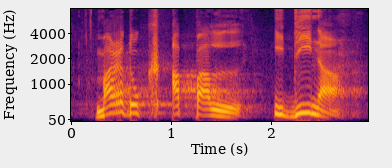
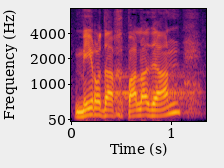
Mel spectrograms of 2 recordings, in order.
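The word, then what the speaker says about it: Marduk-apla-iddina: Dieser Merodach Baladan, oder babylonisch ausgesprochen, habe ich das erklärt auf Seite 1 ganz am Schluss, Marduk Apal-Idina. Dieser Marduk Apal-Idina, oder hebräisch ausgesprochen, Merodach Baladan, wird ausdrücklich in der Bibel erwähnt.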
